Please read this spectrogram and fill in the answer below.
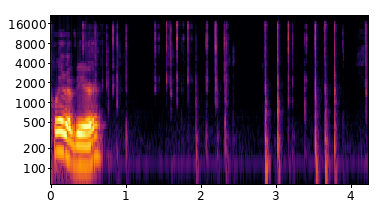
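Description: A drawn-out spoken "uh" at the start, then a quick, irregular run of computer keyboard keystrokes as a file name is typed.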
